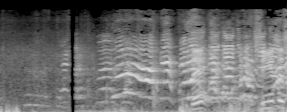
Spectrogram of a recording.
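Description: Children's voices: after a brief break in the sound about a second in, a child calls out in high, excited tones that rise and fall, growing louder toward the end.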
